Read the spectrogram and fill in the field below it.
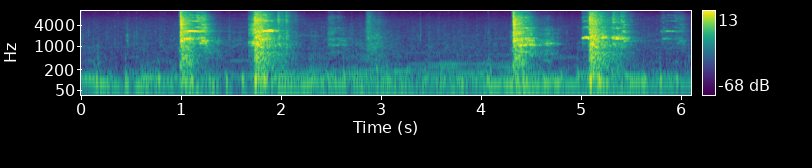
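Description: A metal locker door rattles and bangs.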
